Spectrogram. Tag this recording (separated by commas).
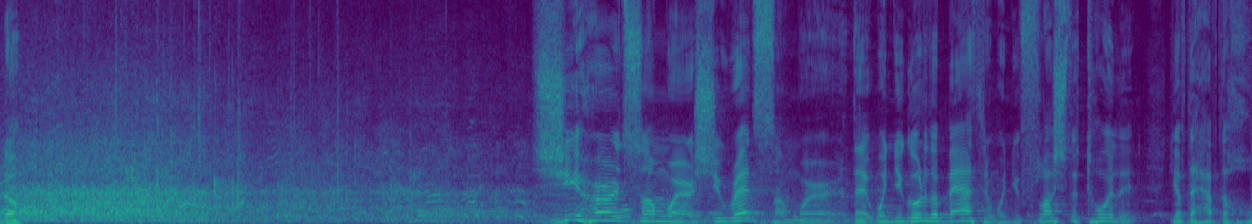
Speech, Laughter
